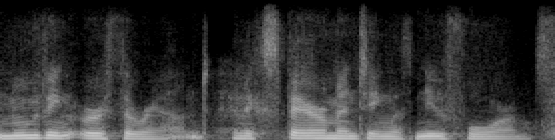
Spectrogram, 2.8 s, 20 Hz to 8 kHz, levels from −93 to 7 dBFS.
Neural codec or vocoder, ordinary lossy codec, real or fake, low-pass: codec, 16 kHz, 0.5 kbps, X-Codec, HuBERT features, trained on LibriSpeech; Opus, 16 kbps; fake; 7.2 kHz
